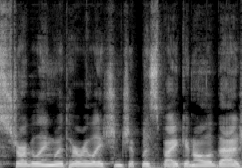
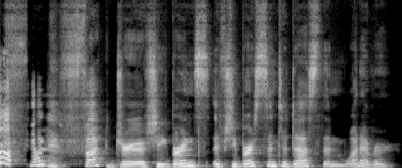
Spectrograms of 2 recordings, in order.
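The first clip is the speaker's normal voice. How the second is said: dismissive shrug; 6 semitones higher than usual. Retold or imitated. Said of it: "mine just said".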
